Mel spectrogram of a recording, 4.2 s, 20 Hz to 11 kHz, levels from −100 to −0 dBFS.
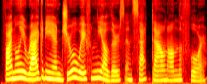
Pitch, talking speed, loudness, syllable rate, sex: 220 Hz, 200 wpm, -18 LUFS, 4.9 syllables/s, female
